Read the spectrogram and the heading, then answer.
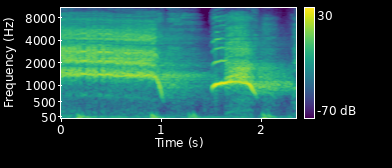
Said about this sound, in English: A panicked, caged feeling swelled in my chest and rose from my throat in a scream.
